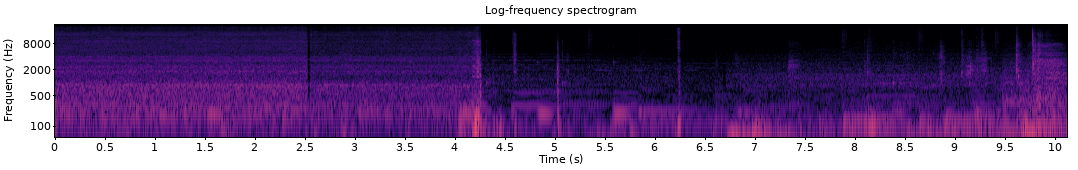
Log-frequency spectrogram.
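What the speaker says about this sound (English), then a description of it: "I use my hot air station on 100 degrees Celsius to heat up the sticker" A hot air rework station set to 100 °C blows steadily for about four seconds while warming a sticker on an Xbox wireless controller. The airflow then stops, leaving quiet handling clicks and small clatters.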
